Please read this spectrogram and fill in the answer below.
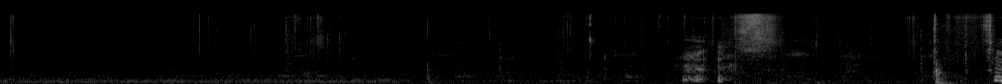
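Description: Soft rustles and small taps of cardstock pieces being pressed and moved by hand on a craft mat, with a louder short rustle about seven seconds in.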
